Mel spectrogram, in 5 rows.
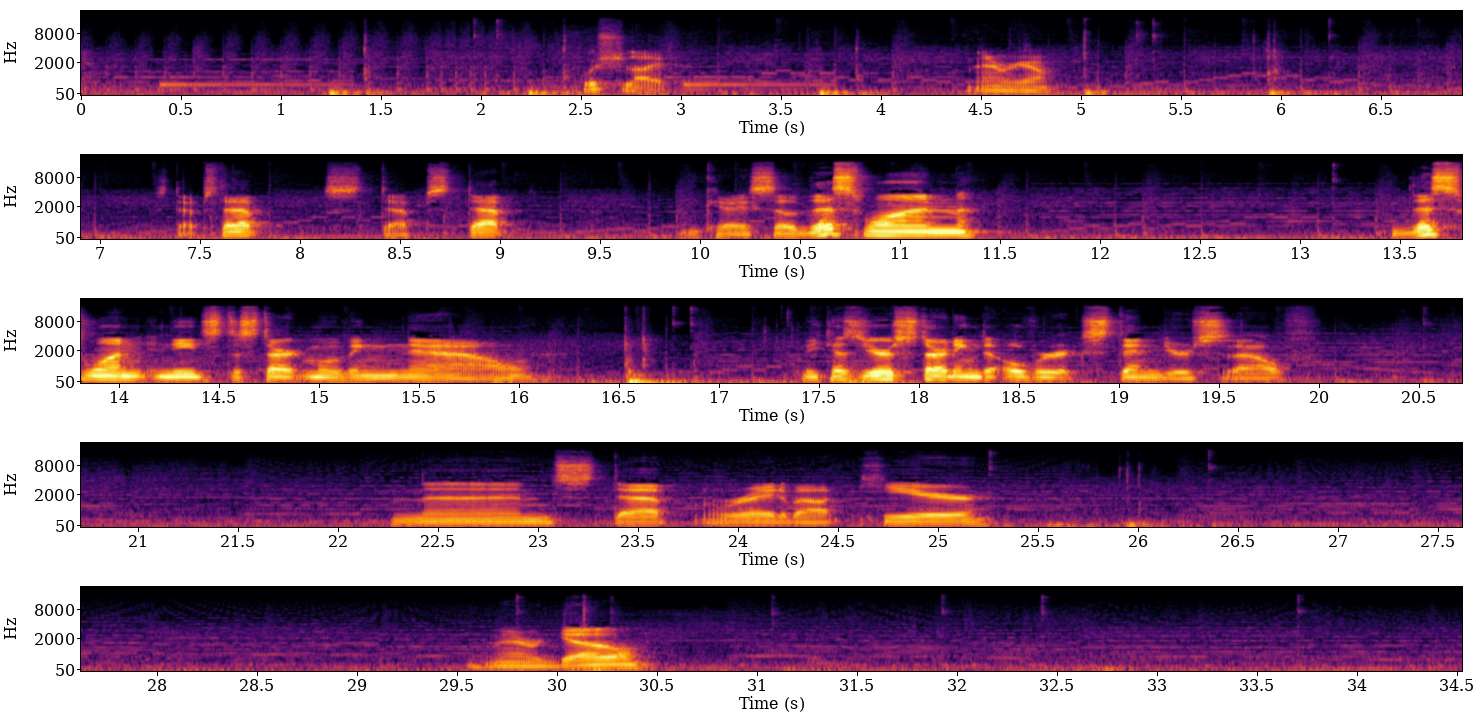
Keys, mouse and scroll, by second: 2.0 click, 2.2 space, 5.4 shift+right click, 6.3-13.3 drag, 16.5 i, 20.6-25.3 drag, 26.3-29.8 shift+drag, 32.0 click, 33.6-34.5 drag.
